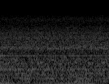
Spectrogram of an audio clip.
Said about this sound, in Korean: 네, 선풍기 튼 거예요.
